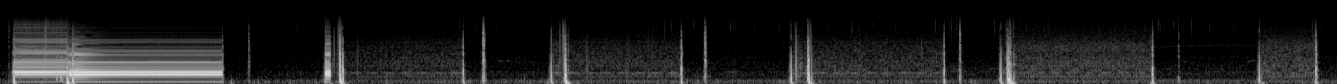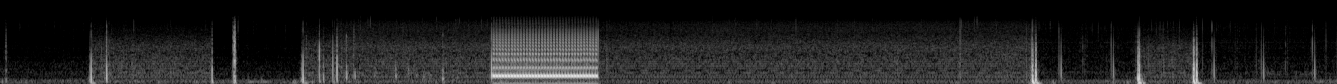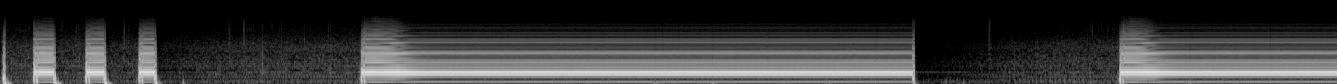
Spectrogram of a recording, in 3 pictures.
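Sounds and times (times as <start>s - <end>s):
faint hum: 0.0s - 40.0s
brief loud telephone tone burst: 0.1s - 2.3s, 18.3s - 19.4s, 27.1s - 28.4s, 30.4s - 36.0s, 37.9s - 40.0s
telephone dial tone: 0.2s - 2.3s, 18.3s - 19.4s, 30.4s - 35.9s, 38.0s - 40.0s.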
